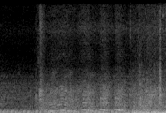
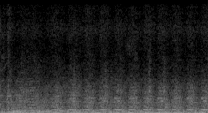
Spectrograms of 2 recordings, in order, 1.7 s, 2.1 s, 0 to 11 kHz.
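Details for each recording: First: Fuso Super Great truck, 6M70 diesel, with low power and hard starting: heavy diesel cranks briefly, then catches and settles into a rough, low, slightly unsettled idle, engine start. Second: Fuso Super Great 6M70 truck diesel with low power cranks with an even, fairly quick churning rhythm but never catches and runs on its own: hard starting, cause suspected, not confirmed.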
